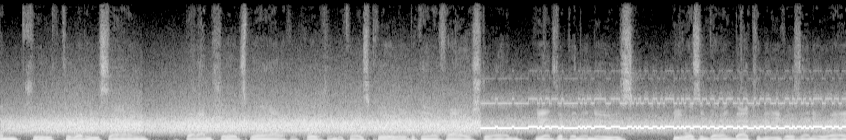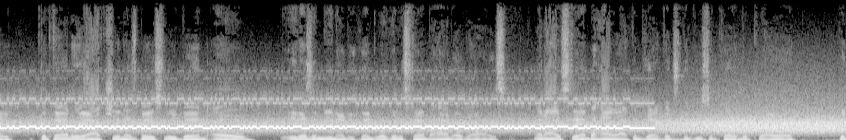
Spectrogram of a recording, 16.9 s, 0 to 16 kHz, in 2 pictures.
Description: RTTY (45.45 baud, 170 Hz shift), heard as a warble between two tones, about 1490 Hz centre, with radio static, a narrow filter and speech in English. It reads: STORIES INCLUDE CANCER DIAGNOSES FOR ESSIE AND FLETCH.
